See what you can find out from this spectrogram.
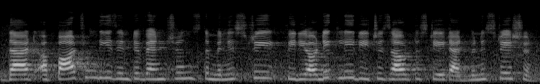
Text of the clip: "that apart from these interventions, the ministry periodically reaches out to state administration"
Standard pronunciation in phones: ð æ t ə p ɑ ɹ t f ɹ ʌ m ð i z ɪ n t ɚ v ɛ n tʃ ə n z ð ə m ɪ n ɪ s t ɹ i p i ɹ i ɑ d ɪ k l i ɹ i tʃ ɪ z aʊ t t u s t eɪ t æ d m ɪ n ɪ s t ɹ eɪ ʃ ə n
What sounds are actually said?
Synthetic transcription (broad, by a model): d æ t ə p ɑ ɹ t f ɹ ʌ m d i z ɪ n t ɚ v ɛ n ʃ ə n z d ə m ɪ n ɪ s t ɹ i p i ɹ i ɑ d ɪ k l i ɹ i tʃ ɪ z aʊ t t u s t eɪ t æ d m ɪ n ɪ s t ɹ eɪ ʃ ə n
